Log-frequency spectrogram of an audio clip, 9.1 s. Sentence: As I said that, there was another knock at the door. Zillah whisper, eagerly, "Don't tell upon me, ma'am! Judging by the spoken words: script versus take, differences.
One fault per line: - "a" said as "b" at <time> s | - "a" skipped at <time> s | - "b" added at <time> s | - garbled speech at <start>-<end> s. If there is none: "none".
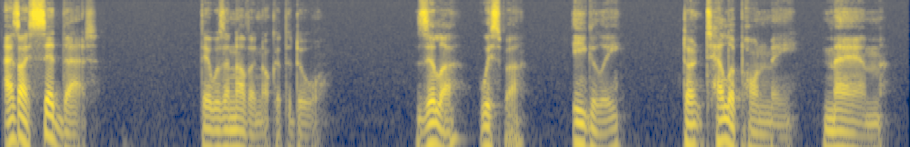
none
